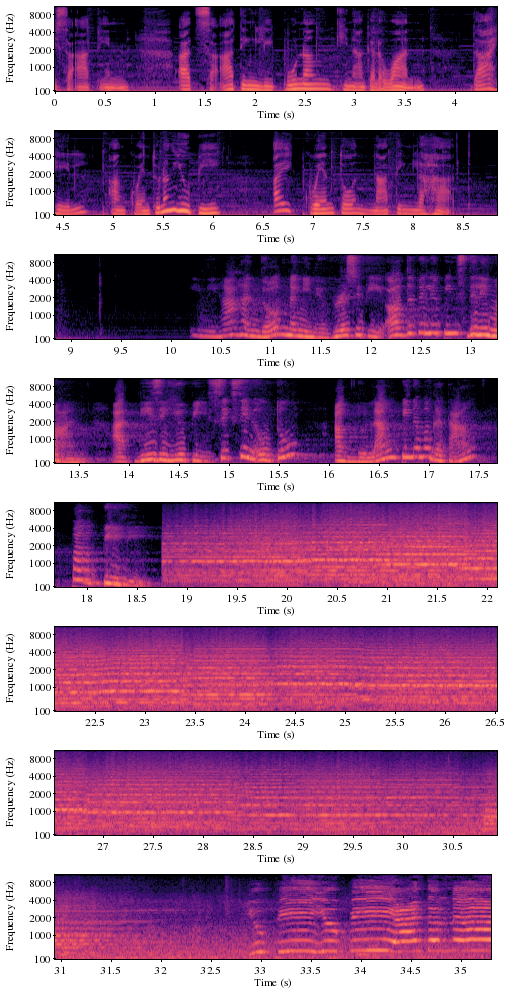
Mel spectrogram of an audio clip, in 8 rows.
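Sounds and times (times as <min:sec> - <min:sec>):
speech: 0:00.0 - 0:08.5, 0:10.2 - 0:18.9
chorus of blaring vehicle horns: 0:18.8 - 0:32.4
busy street traffic: 0:28.2 - 0:35.2.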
